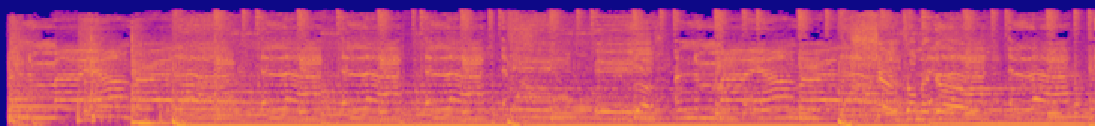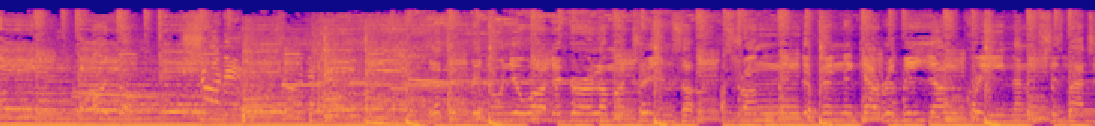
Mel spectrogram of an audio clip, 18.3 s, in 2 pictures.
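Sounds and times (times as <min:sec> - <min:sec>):
reggae remix music: 0:00.0 - 0:18.2.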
